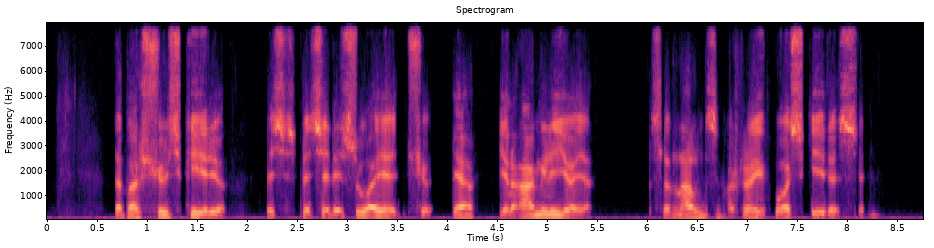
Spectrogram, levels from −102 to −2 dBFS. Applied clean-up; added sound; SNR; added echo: neural diffusion model UNIVERSE++.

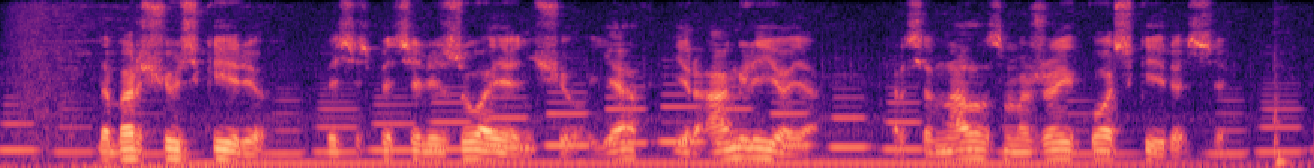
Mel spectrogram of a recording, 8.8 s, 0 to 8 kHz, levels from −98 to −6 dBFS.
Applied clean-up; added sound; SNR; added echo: none; Mechanical fan + Wind instrument, woodwind instrument; 10 dB; none.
